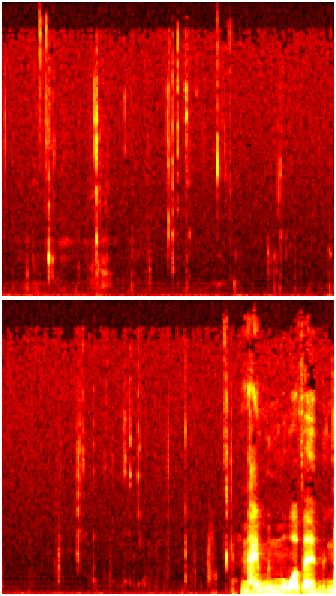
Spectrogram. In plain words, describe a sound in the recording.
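A woman chews food softly close to a microphone.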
